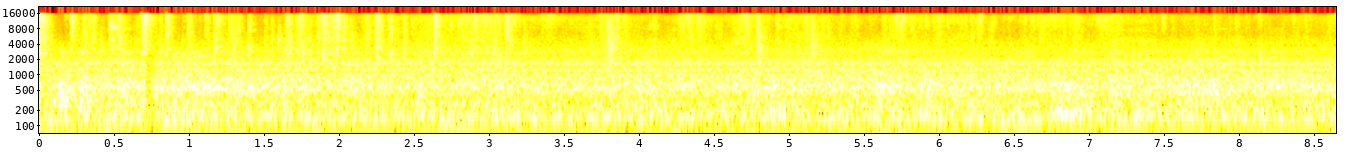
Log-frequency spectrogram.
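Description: Keisei Skyliner train running at speed, heard from inside the passenger car: a steady rumble of wheels on rails with light scattered ticks.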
